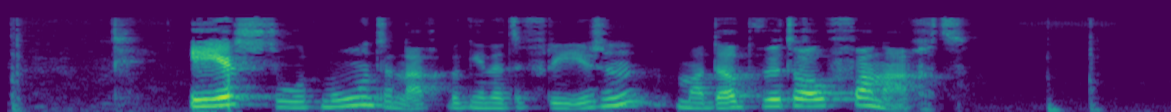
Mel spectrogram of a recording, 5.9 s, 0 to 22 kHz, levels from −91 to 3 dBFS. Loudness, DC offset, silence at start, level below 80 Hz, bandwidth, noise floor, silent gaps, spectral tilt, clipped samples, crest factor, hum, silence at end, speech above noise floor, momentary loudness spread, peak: -24 LUFS; under 0.1%; 0.05 s; -68 dBFS; 11.5 kHz; -61 dBFS; none; -3 dB/octave; under 0.1%; 26 dB; none; 0.55 s; 36 dB; 20 LU; -2 dBFS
